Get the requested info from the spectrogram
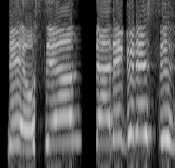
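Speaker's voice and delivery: high, climactic spell call; attack cry. Acted. Game heroine sending the angel heavenward, high spell cry. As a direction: lift the pitch to cast it. Calling out special attack name.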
